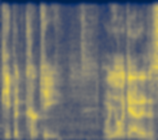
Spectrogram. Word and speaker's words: KeepItQuerque: we want people to keep it quirky thank you for saying it right you know nobody says albuquerque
